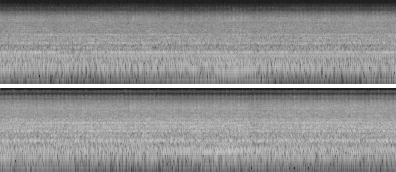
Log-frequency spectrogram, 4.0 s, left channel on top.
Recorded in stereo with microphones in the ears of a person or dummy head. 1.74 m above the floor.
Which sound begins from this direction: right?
An engine running, at 0.0 s.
